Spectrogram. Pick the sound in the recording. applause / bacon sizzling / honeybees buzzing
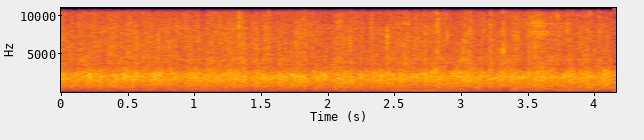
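applause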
